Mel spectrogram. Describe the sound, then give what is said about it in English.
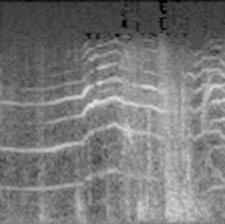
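Two cats, Buff and Tabby, yowling and screeching, drawn-out wavering cries that climb in pitch and grow louder, with harsh noisy squalls breaking in over the last second or so. “For goodness sake, Lucy, you better do something about those cats. Sounds like somebody put a hex on them.”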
